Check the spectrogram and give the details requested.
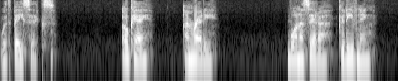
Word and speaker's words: Buonasera: "Buonasera, good evening." "Buonasera," she repeated. Her pronunciation was terrible. "Buona sera," he corrected gently, emphasis on the second to last syllable.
